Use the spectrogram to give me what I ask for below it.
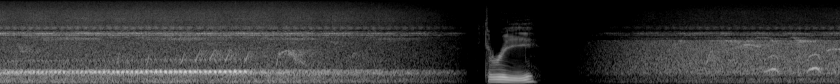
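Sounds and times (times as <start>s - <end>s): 
bird calling in Ecuador: 0.1s - 4.4s, 7.1s - 8.3s.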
